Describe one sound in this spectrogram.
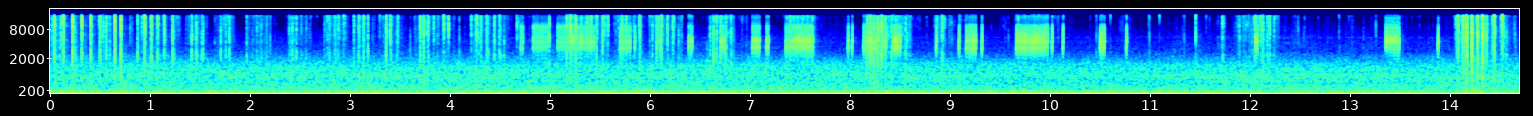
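A hornet crunches and crackles as it chews its prey up close.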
